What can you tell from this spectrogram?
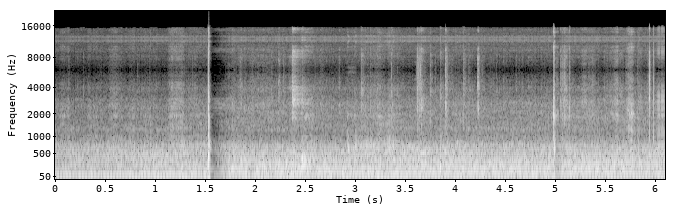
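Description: Forklift engine running steadily with a low hum, with scattered rattles and clicks. A sharp click about a second and a half in, and the sound briefly drops out.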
